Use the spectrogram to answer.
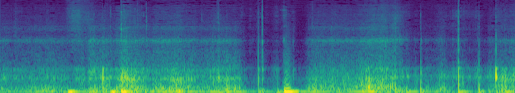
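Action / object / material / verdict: tap / plastic reusable cup / plastic / none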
